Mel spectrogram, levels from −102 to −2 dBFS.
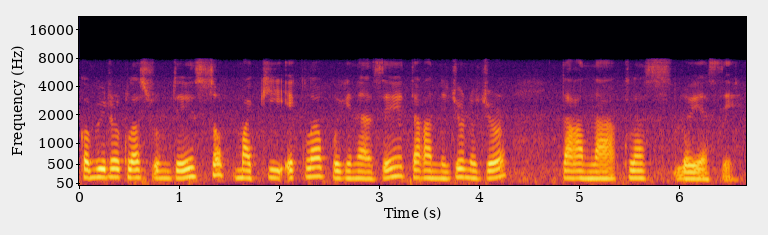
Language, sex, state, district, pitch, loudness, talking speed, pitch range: Nagamese, female, Nagaland, Dimapur, 180 Hz, -14 LUFS, 170 wpm, 165-190 Hz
